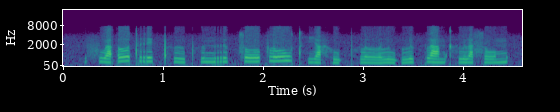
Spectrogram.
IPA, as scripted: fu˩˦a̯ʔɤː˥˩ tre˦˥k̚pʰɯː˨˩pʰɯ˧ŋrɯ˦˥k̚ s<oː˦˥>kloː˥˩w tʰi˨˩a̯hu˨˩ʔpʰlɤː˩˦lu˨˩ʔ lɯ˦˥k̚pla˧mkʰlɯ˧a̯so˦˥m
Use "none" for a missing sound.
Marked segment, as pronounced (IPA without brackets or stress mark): oː˦˥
